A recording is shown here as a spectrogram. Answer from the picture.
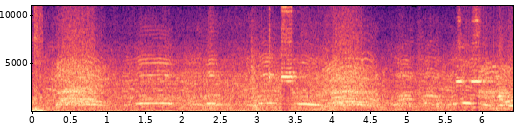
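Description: A crowd of marching students shouting together, with loud group shouts about half a second in and again about four seconds in.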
